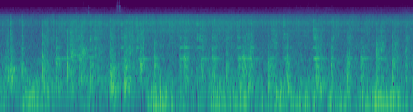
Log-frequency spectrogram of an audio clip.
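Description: Onion pieces fry in hot oil with ginger-garlic paste for mutton liver fry, a loud continuous sizzle and hiss up close, broken by repeated stirring scrapes and crackles.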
